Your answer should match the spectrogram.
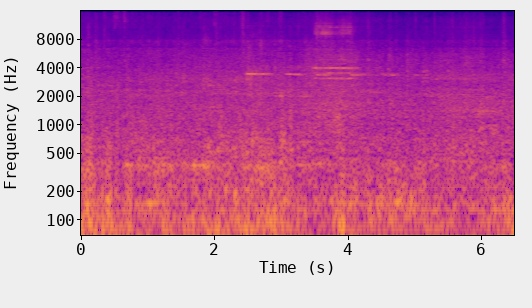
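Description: Metal scraping and brief high squeals, about two and a half to four seconds in, as a new key blank is worked in a scooter's ignition lock with pliers and a flat hand file to cut it to fit. A steady low rumble runs underneath.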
